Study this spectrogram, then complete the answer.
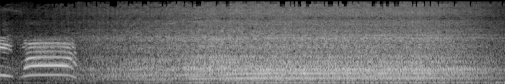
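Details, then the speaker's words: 1999 Chevy Express 2500 WT van, first start after sitting eight years, new ECM fitted: uneven, lumpy idle while warming up, later smoothing out with good temperature and oil pressure. Rough idle after long storage. "oh she trying to start oh she lives but she is not happy and neither would you be if you sat idle or not doing nothing for eight years"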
